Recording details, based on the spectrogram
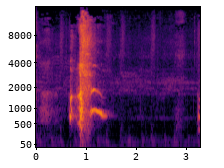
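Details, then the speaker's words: Single loud, sharp sneeze with a brief voiced cry, then quiet; the person says "Bless me, sorry about the sneeze"; sneeze from a sneezing compilation. "I'm sorry. Bless me. Sorry about the sneeze."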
